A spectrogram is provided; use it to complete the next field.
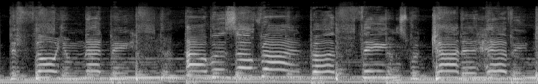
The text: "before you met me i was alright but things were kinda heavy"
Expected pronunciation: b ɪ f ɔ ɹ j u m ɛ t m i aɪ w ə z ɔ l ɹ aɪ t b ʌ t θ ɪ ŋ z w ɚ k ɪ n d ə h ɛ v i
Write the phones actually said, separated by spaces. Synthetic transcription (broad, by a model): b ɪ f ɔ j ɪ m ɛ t m i aɪ w ə z ɔ l ɹ aɪ t b ʌ t θ ɪ ŋ z w ɚ k ɪ n d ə h ɛ v i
